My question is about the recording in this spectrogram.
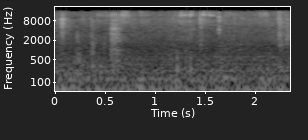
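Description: Courtroom microphone room tone in a pause between question and answer: a steady low hum with a few faint clicks and rustles.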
